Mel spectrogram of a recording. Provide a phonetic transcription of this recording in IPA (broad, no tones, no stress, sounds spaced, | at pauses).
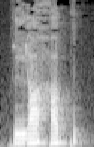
ɲ ɒ h ɒ kʷ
